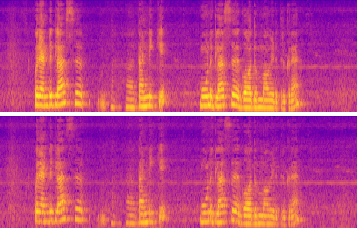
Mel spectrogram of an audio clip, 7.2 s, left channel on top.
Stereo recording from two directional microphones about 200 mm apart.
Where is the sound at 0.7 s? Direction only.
60° left (ahead or behind).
